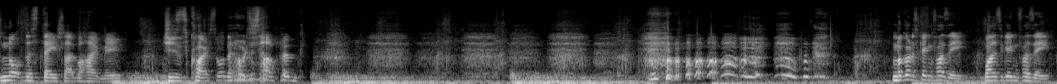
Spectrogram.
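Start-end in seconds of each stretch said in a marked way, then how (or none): 3.1-8.9 high, wheezing laugh after a fright; helpless squealing laughter trailing on; long nervous laugh. Real, not acted. Player just startled by the game, long nervous laugh.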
